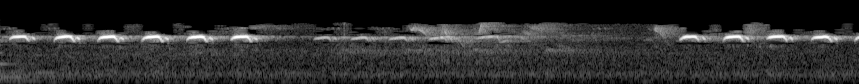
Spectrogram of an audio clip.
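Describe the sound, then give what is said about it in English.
A tufted titmouse sings a clear, rhythmic whistled phrase repeated about six times, pauses amid softer background bird chatter, then starts the same ringing series again, loud; a typical song of woodlands in the eastern U.S. “This rhythmic whistled song is a quintessential sound of woodlands in the eastern U.S.”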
